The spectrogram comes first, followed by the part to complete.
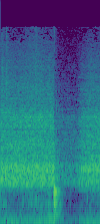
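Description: One sharp knock about a second in, a plastic wrestling action figure handled against the toy ring, over a steady hiss.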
